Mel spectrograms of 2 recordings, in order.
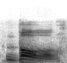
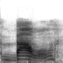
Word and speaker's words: bowl: It's owl, bowl. Bowl. Yeah, so it's not bowel.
